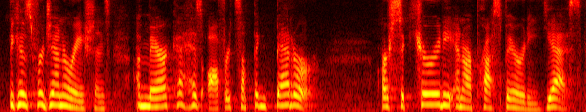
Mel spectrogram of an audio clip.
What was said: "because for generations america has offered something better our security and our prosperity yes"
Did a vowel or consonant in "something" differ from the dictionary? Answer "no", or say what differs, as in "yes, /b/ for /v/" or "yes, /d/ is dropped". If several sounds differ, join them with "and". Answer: no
